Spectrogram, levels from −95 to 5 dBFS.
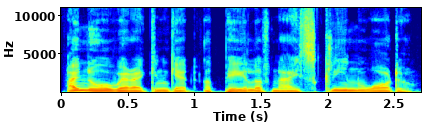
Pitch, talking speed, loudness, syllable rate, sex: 120 Hz, 265 wpm, -17 LUFS, 5.5 syllables/s, male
